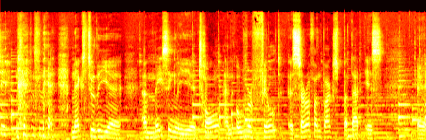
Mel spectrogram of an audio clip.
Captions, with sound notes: *laughs* next to the amazingly tall, and overfilled a 'Seraphon' box, but that is...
